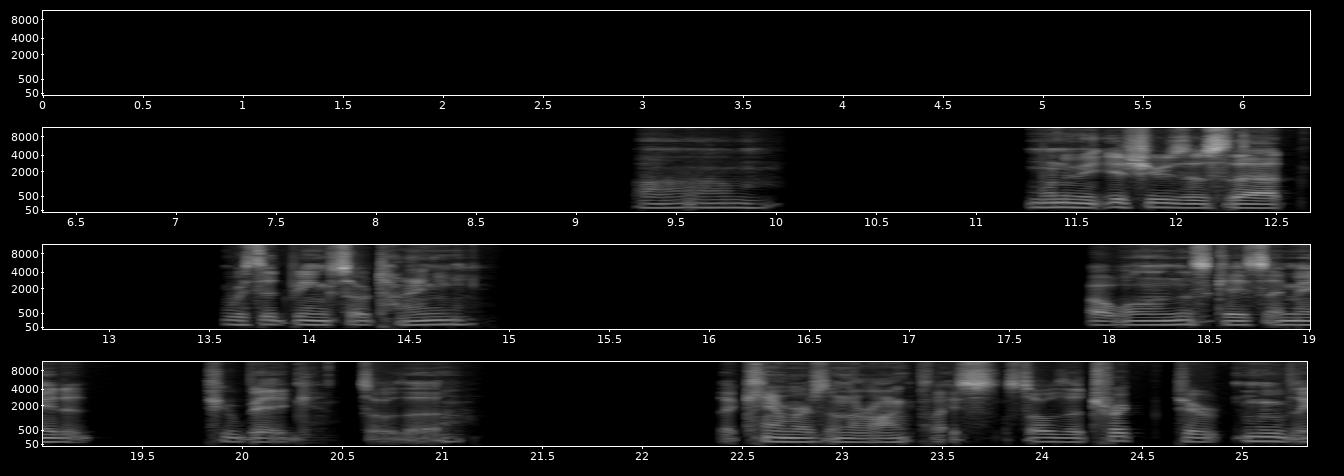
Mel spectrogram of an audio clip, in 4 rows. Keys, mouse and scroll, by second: 14.6 click, 16.3 click.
